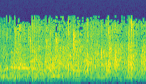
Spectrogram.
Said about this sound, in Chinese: 我们给掌声两位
